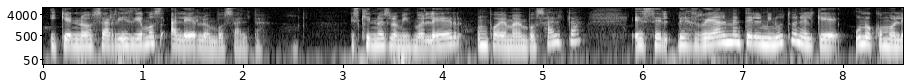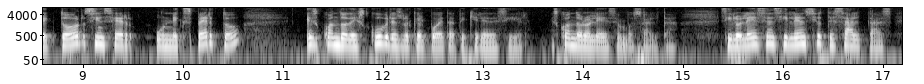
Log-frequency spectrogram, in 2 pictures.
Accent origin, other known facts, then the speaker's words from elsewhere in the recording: Chile; accent: latino; now in Madrid, Spain; soy chilena, pero además soy de la ciudad donde nace Pablo Neruda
